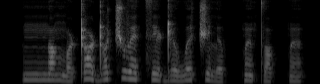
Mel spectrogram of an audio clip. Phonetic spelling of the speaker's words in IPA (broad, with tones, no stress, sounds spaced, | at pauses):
nː ɒ˧ ŋ ɔ˩ ʈ ɔ˥˩ ɖ ɔ˥ t͡ʃ v ɛ˥˩ t͡s ɪ˥˩ ɖ ə˥˩ w ə˥˩ t͡ʃ ɪ˥˩ l ə˩ pː ə̃˧ t̪ ɒ˩˥ pː ə̃˧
